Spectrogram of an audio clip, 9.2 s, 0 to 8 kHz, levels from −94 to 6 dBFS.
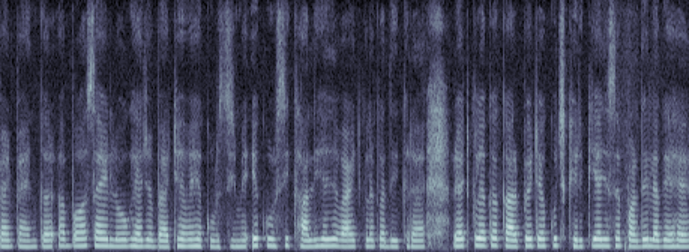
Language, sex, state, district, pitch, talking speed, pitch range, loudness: Hindi, female, Chhattisgarh, Sukma, 205 Hz, 230 wpm, 195-215 Hz, -18 LUFS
